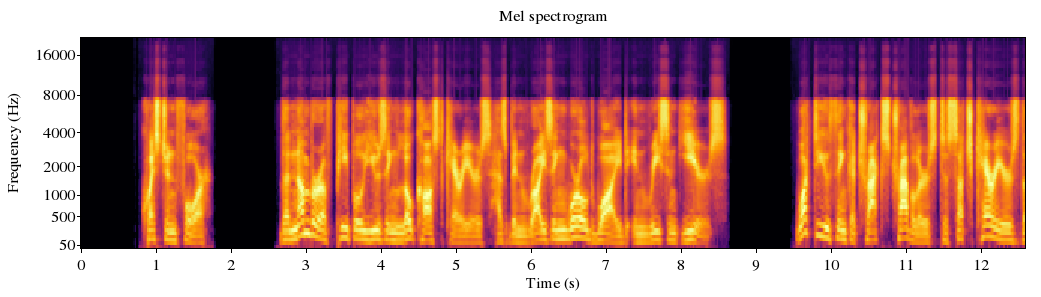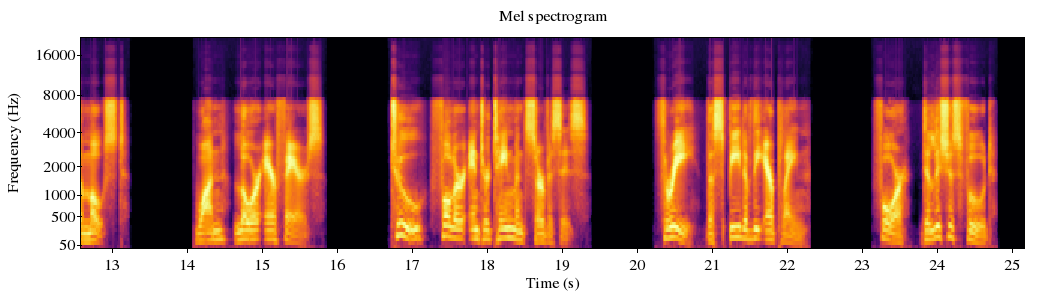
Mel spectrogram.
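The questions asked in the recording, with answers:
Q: What do you think attracts travelers to such carriers the most?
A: 1: Lower airfares.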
